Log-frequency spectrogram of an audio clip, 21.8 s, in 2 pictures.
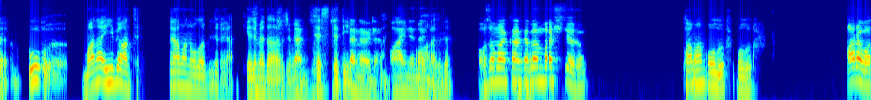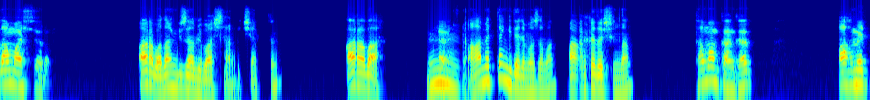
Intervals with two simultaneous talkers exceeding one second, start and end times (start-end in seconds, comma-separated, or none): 3.1-5.5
